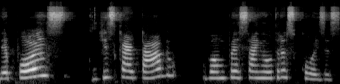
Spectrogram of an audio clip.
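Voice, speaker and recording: A woman speaks at a high pitch with ordinary pitch variation. The sound is dry and close, with no echo. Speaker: physician teaching exam prep. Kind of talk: lecture.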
